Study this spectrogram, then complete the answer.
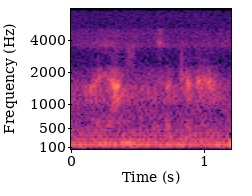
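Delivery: hushed, breathy aside to the congregation; whispered aside. Real, not acted. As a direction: lean in and whisper it. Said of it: "whispered aside". (bisikan kepada jemaat)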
